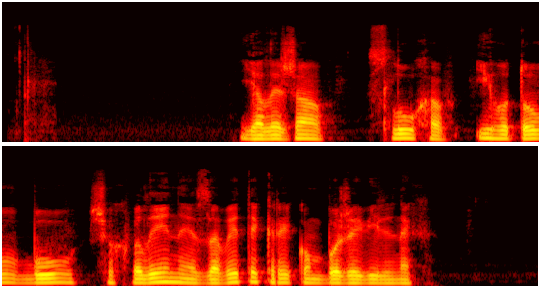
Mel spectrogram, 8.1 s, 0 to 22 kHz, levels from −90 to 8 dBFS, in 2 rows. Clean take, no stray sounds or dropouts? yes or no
yes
